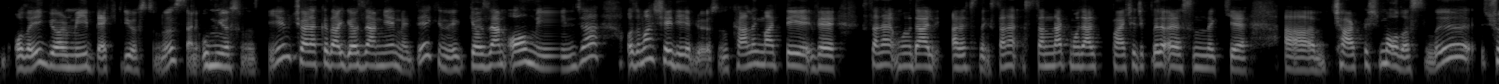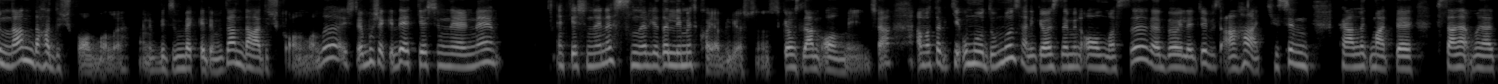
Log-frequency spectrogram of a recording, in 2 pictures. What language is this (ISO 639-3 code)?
tur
